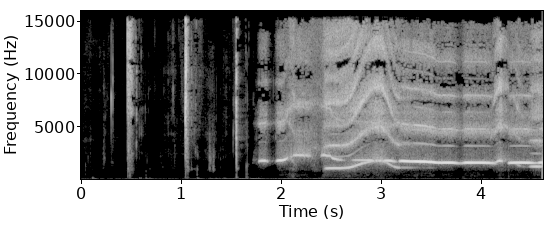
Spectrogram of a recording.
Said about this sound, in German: Und man kann das Ding auch auflutschen. So, jetzt mal, wie schmeckt denn das? Mhm. Weil du hast die Pfeife angeleckt.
